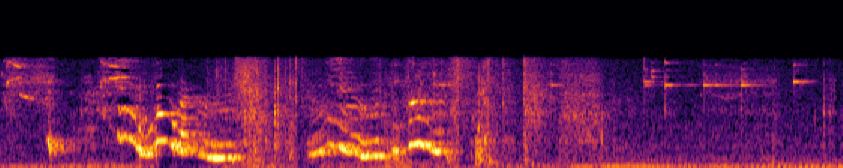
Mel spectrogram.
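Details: Bailey Blue, a pet dog worked up over a dog seen outside, lets out a run of short yodelling howls that slide up and down, mixed with a woman's voice and soft indoor clatter.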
